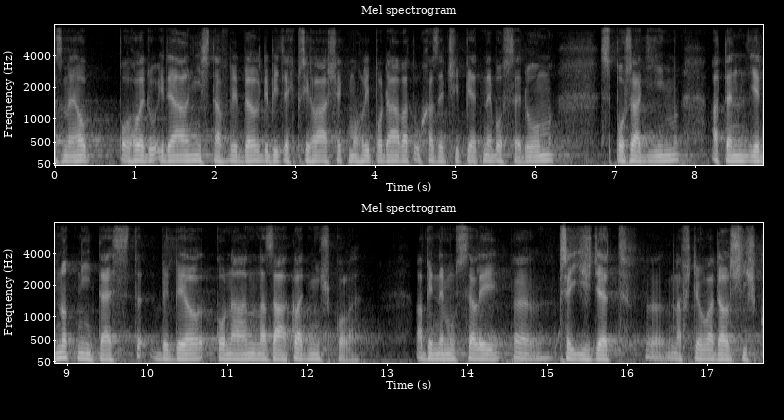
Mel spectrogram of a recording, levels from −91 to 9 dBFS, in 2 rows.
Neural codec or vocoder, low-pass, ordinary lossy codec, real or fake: none; 7.2 kHz; Opus, 24 kbps; real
